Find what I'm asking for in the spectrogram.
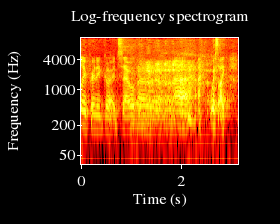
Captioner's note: audience laughing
